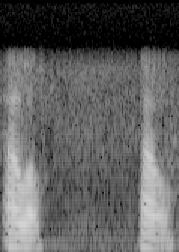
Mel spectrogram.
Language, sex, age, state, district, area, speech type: Bodo, female, 30-45, Assam, Chirang, rural, conversation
